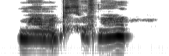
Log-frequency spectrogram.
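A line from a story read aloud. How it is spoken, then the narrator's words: Quiet, shocked whisper. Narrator (Russian): тихо прошептала я, перестав от потрясения вырываться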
